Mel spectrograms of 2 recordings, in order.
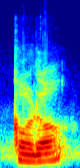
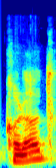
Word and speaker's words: Corot: Ayer estábamos hablando de Coró, ¿cierto? o Corot, como lo quieran pronunciar el pintor Camil Coró, y también sus apuntes, ¿no?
